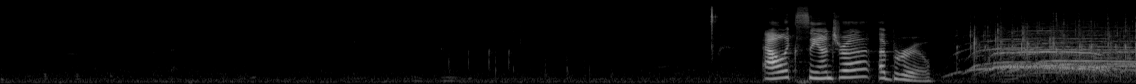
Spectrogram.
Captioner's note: A pause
